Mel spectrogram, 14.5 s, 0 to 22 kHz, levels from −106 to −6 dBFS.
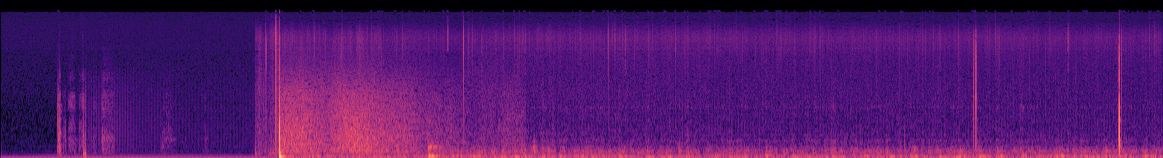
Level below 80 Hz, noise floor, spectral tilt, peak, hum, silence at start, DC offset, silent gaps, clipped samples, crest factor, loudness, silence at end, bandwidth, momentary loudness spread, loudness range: -46 dBFS; -68 dBFS; -4.5 dB/octave; -6 dBFS; none; 0 s; under 0.1%; none; under 0.1%; 38 dB; -43 LUFS; 0 s; 17 kHz; 17 LU; 13 LU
